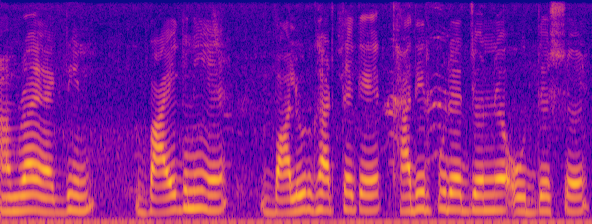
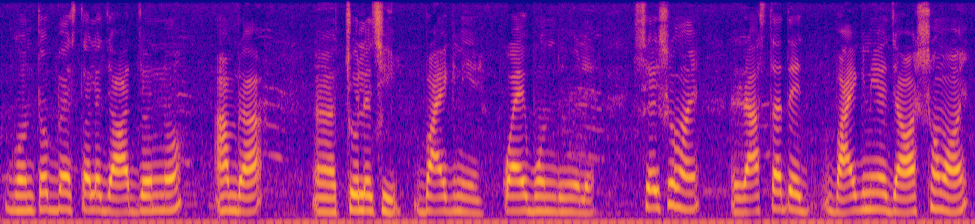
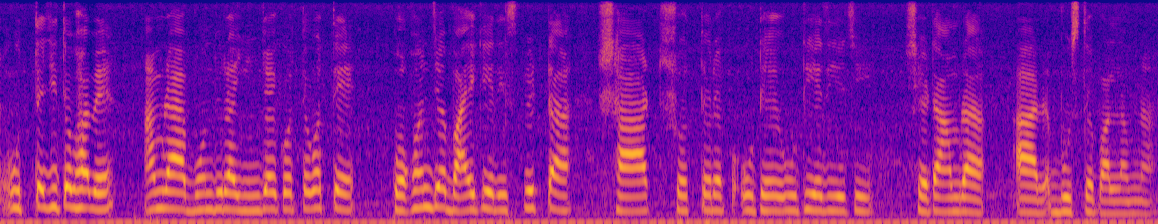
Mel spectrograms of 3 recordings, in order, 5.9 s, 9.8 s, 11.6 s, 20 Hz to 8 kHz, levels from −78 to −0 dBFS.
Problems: constant background noise, background conversations at intervals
